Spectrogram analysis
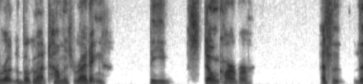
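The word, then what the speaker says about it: Reding: think that's I think it looks like Thomas reading r-e-d-i-n-g but they pronounce it reading and Laurel what is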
